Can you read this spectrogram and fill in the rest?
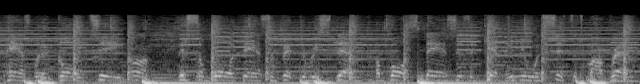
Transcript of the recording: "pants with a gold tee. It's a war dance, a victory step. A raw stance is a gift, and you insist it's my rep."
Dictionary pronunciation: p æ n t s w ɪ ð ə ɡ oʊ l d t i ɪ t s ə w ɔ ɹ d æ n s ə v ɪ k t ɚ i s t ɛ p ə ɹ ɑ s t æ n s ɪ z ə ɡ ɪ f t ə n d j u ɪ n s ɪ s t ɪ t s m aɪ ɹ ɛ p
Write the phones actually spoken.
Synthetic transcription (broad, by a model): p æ n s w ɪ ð ə ɡ oʊ l d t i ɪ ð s ə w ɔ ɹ d æ n s ə v ɪ k t ɚ i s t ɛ ə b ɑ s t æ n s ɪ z ə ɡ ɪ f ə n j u ɪ n s ɪ s t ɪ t m aɪ ɹ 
